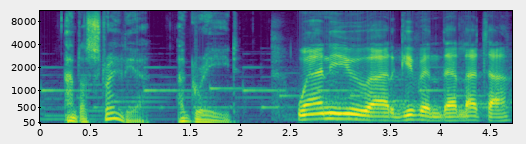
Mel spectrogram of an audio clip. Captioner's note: voiceover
